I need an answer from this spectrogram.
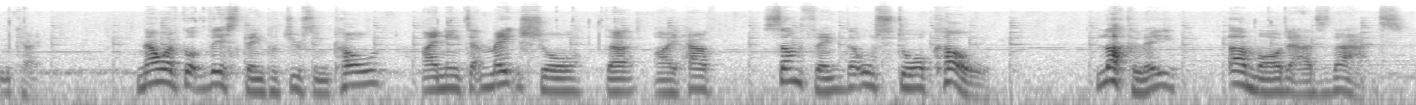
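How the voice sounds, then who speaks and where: A man's voice: on the high side, sharp tone. A man giving casual let's-play commentary, chatty and rambling, often restarting his sentences. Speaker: gameplay commentator.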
